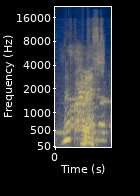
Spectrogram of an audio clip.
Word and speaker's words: anise: Anise. Anise. Well, anise, but you could say anus if you say it wrong.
